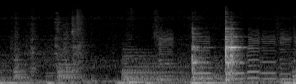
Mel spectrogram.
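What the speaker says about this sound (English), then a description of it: "I'm going to be using an iron spoon instead to stir this." An iron spoon stirring homemade hair growth oil of neem, cloves, chebe and fennel seeds in a pot, giving light metallic clinks and scrapes, with a sharper clink near the end, close and without speech.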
